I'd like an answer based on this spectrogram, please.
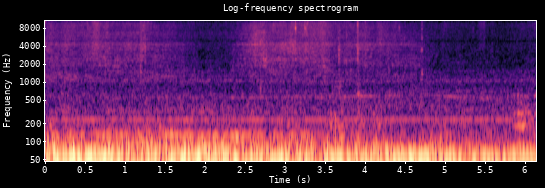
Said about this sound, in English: I'm parking, so hopefully my car doesn't make too much noise.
